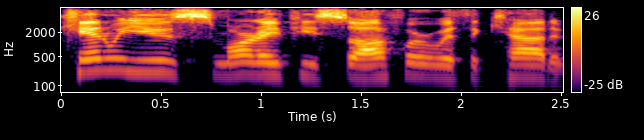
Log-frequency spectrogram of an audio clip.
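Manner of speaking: ordinary talk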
